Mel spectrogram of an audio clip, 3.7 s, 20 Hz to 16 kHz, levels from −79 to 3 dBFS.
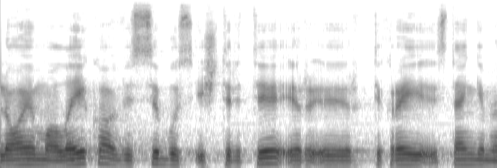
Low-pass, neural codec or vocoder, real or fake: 14.4 kHz; none; real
